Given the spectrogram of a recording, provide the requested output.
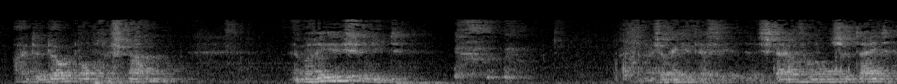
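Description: An older man preaching a sermon, telling a Bible story in a lively way and acting out the voices of its people. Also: mid-range voice, a little hiss or hum. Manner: animated storytelling, acts out the voices in his story. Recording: echoey hall, mic set at a distance.

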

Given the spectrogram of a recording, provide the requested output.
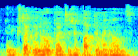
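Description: A man's voice: fairly low pitch, a little fast, dark tone, a little hiss or hum. A man preaching a sermon, telling a personal testimony in an earnest storytelling way and reading scripture aloud. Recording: roomy, distant, dull hall mic.

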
